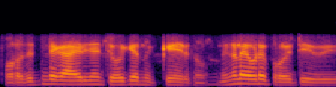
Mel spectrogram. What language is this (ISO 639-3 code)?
mal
